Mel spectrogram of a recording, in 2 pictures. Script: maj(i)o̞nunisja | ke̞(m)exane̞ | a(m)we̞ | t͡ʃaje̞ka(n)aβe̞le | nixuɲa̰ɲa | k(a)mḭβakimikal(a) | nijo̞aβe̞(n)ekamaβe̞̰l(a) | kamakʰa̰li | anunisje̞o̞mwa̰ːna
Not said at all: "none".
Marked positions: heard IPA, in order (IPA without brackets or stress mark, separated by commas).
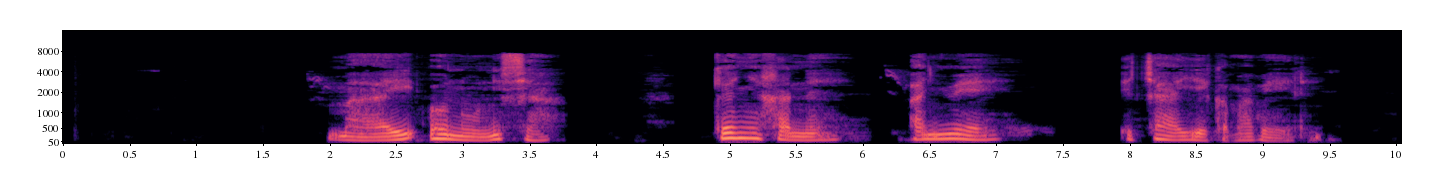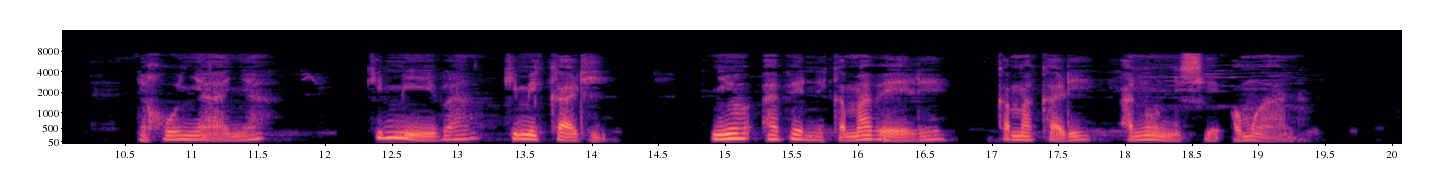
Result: i, ɲ, ɲ, m, i, i, n, e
